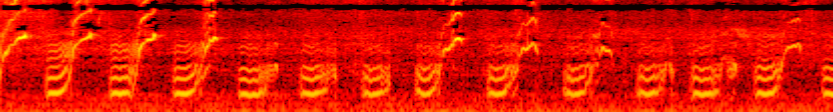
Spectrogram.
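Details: Guinea pig family of mother Butter and babies Lion, Tofu and Mochi: rapid series of high rising squeaks, about three per second, each sweeping upward with bright overtones, steady and insistent over a low background hum.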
